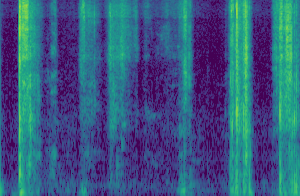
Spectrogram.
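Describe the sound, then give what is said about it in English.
Oversized fairy tarot cards being shuffled by hand: several short, papery riffling bursts separated by brief silences, faint and crisp, with no voices. “today I have tarot cards, and they're quite big cards. I'm not used to shuffling these huge cards.”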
